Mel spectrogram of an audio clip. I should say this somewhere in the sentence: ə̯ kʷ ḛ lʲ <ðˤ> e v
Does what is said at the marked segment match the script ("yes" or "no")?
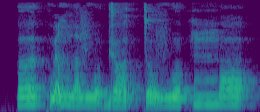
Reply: yes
